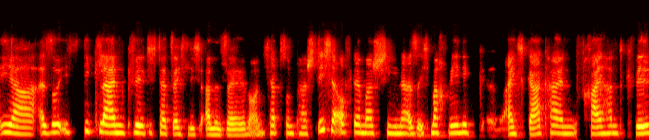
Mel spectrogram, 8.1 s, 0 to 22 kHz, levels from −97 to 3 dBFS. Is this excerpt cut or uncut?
uncut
